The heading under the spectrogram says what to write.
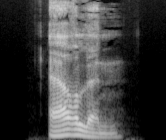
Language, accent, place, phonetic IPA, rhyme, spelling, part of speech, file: German, Germany, Berlin, [ˈɛʁlən], -ɛʁlən, Erlen, proper noun / noun, De-Erlen.ogg
- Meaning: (proper noun) a municipality of Thurgovia canton, Switzerland; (noun) plural of Erle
